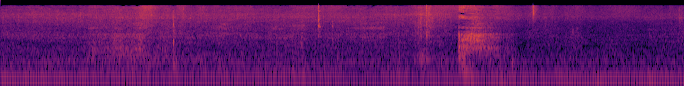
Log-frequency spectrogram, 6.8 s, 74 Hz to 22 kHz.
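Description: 1999 Jeep Wrangler engine idling with a steady low hum. About four and a half seconds in, a brief sound slides quickly down in pitch.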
